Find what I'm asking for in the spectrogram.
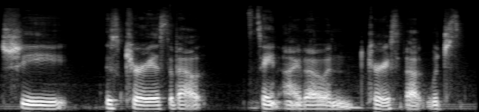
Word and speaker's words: Ivo: St. Ivo, or Evo, depending on how you say it, but I'm going with Ivo, and it became this kind of almost like talismanic thought for the character as she moves through the a couple of days.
